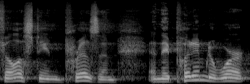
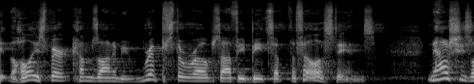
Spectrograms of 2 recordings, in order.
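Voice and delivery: ordinary delivery

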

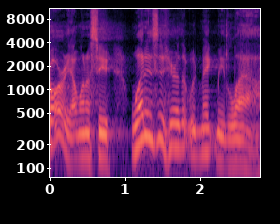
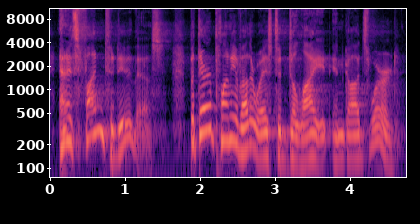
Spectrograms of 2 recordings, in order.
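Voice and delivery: usual speaking voice

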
